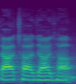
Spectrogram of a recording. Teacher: चा, छा, जा, झा, तो ये तालु से स्पर्श करता है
